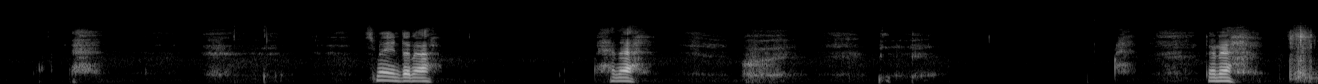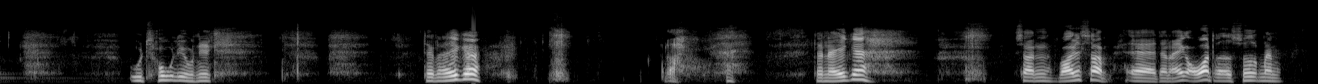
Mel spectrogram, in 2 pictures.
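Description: A young man talks close to a microphone, with animation and strain.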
